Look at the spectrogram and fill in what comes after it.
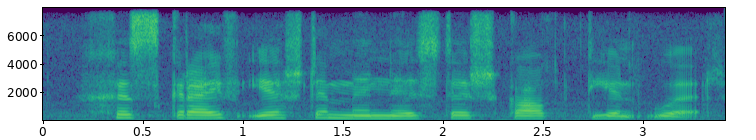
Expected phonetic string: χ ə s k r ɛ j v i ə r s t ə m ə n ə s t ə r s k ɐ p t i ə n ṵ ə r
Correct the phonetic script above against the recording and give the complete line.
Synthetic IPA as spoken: χ ə s k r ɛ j f i ə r s t ə m ə n ə s t ə r s k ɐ p t i ə n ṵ ə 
